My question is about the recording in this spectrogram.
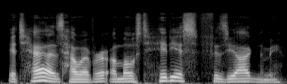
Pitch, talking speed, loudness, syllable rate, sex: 130 Hz, 145 wpm, -17 LUFS, 4.9 syllables/s, male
